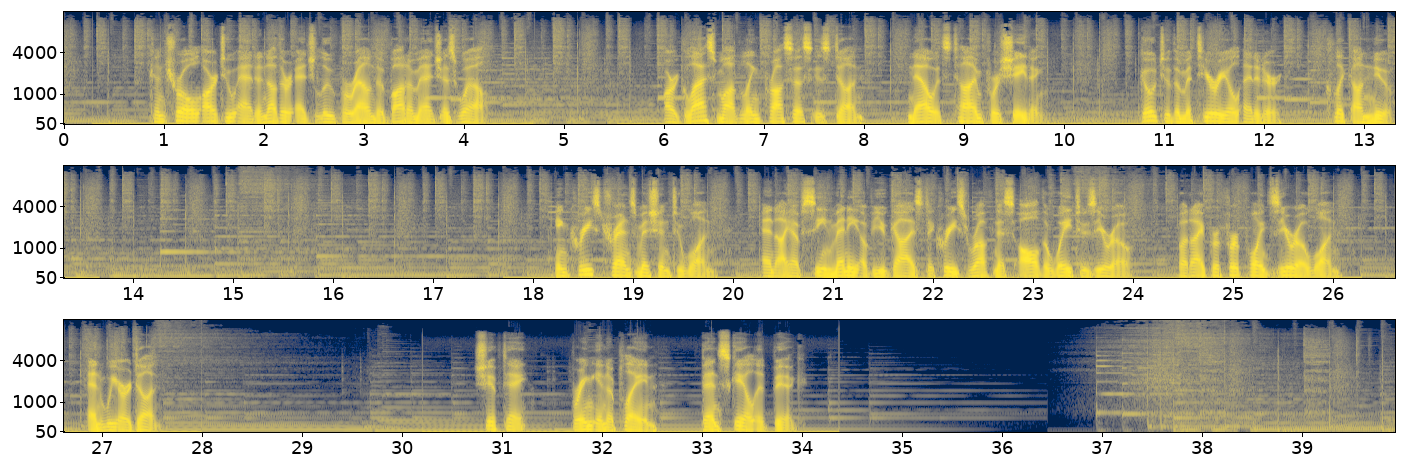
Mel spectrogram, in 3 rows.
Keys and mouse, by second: 0.1 middle click, 1.4 ctrl+r, 4.9 middle click, 5.4 ctrl+middle click, 6.0 shift+middle click, 6.1 shift+middle click, 6.6 ctrl+middle click, 6.8 ctrl+middle click, 7.0 shift+middle click, 7.1 shift+middle click, 7.3 middle click, 7.4 middle click, 7.7 ctrl+middle click, 7.9 ctrl+middle click, 8.1 shift+middle click, 8.2 shift+middle click, 8.3 middle click, 8.6 middle click, 9.3 click, 9.6 middle click, 9.8 middle click, 10.0 Tab, 11.7 click, 12.6 click, 13.6 click, 14.7 click, 14.8 click, 16.0 s, 17.2 click, 19.3 click, 21.0 click, 23.5 click, 26.9 click, 30.1 click, 31.0 shift+a, 33.1 s, 34.5 s, 35.3 g, 38.1 middle click, 39.3 g.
